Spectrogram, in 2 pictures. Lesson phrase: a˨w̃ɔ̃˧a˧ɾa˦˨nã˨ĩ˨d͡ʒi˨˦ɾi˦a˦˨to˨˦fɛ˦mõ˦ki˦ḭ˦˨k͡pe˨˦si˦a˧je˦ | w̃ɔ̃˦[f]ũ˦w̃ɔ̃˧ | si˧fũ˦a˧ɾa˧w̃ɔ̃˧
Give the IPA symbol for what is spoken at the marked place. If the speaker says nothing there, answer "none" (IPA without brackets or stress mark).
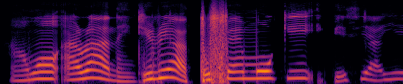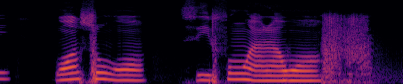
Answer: s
